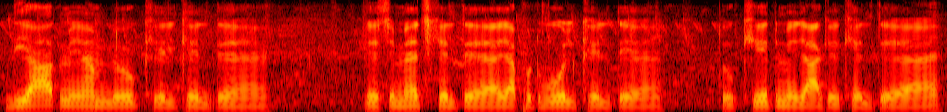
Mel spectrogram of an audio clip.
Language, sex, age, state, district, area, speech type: Urdu, male, 18-30, Bihar, Supaul, rural, spontaneous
